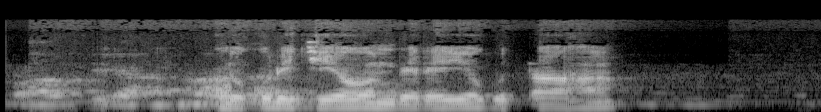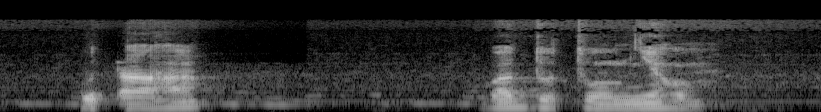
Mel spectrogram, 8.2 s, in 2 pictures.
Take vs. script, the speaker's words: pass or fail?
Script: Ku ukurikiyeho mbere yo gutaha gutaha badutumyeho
pass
